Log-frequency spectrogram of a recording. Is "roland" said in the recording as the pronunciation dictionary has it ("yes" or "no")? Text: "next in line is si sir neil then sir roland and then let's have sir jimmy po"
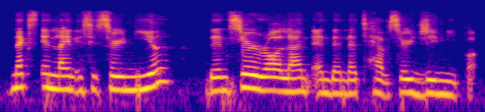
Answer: yes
